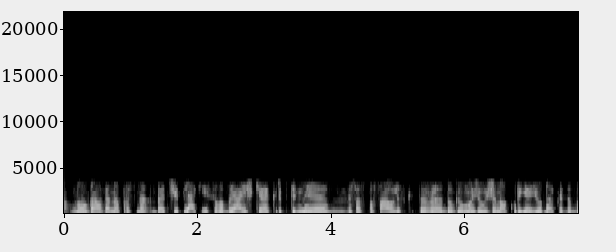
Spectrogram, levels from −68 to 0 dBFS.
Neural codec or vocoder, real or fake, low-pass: none; real; 3.6 kHz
